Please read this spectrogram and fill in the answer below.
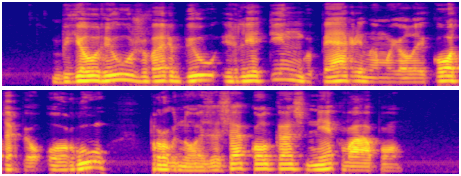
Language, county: Lithuanian, Panevėžys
